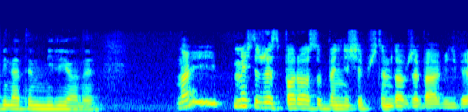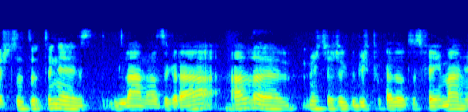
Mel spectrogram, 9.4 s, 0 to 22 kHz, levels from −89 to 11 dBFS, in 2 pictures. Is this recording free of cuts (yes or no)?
yes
